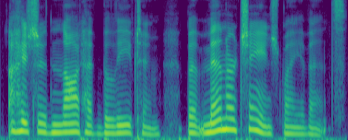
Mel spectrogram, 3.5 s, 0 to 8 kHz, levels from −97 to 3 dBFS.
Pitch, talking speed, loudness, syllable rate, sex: 170 Hz, 205 wpm, -17 LUFS, 5.6 syllables/s, female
